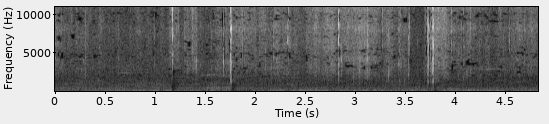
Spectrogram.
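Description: Leaves rustle and crackle as a hand brushes through a plant.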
